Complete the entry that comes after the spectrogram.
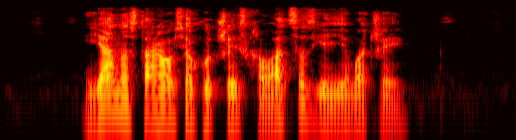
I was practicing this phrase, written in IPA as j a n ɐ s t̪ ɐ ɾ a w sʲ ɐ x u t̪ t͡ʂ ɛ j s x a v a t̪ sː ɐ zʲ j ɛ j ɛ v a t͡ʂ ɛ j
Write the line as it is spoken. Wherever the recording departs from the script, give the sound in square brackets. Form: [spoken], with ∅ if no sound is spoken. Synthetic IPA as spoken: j a n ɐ s t̪ [a] ɾ a w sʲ ɐ x u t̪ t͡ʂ ɛ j s x a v a t̪ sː ɐ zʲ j [a] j ɛ v a t͡ʂ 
